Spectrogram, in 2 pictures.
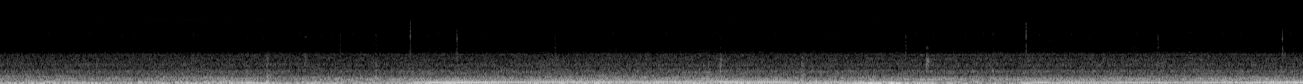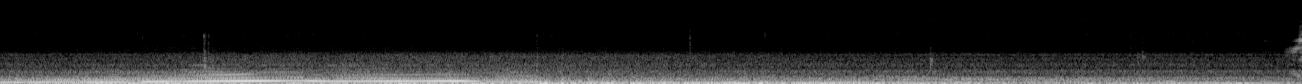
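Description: BMW M240i's turbocharged 3.0-litre inline-six heard from inside the cabin over a steady road rumble, driving a slalom course. The engine note rises and falls with the throttle, climbing to its highest pitch about halfway through and holding for a few seconds before dropping back.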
